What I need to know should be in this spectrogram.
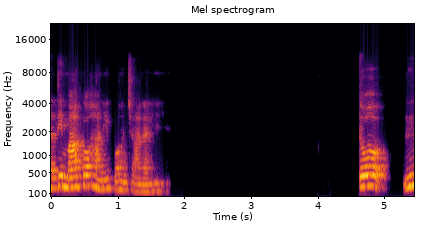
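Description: A woman talks calmly into a microphone over an online call, pausing between phrases.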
